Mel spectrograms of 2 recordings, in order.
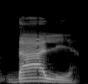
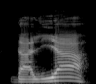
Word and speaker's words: Dalia: Eu não falo Dália, eu falo Dalia. Eu não falo Marco, Marco, Pedro, Leila, Aiko. Ok? A última sílaba.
